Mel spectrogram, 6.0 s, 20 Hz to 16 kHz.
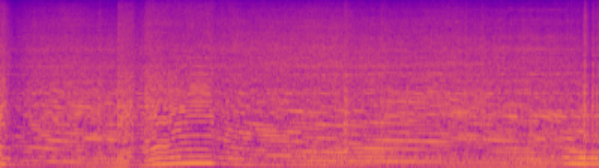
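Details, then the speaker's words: Big-bore stroker 277 two-stroke run at full throttle for the first time after a PTO-side seal fix, around minus 30 outside: pitch climbs then levels off at about 8,800 rpm, roughly 700 short of the pipe's powerband; clutch setup probably needs changing. "I think I need to change the clutch setup a little bit because I don't think it's running at right rpm yet"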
